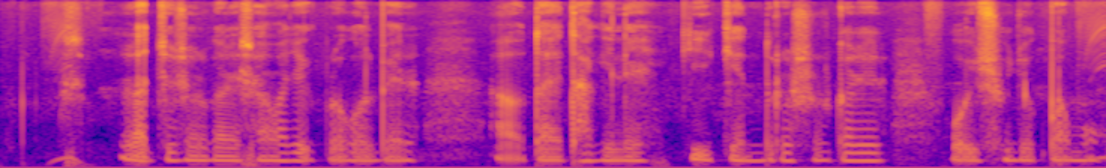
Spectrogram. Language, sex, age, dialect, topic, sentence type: Bengali, male, 51-55, Rajbangshi, banking, question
